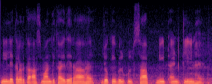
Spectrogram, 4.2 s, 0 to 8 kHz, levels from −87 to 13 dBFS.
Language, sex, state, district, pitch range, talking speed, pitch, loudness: Hindi, male, Uttar Pradesh, Lalitpur, 135-145 Hz, 210 wpm, 140 Hz, -17 LUFS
